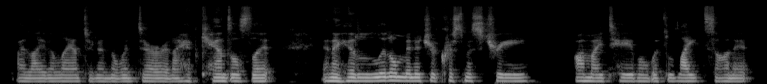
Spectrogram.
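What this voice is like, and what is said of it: Brooklyn accent. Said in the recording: “there's my Brooklyn accent, unadulterated”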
